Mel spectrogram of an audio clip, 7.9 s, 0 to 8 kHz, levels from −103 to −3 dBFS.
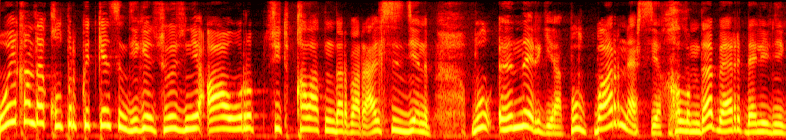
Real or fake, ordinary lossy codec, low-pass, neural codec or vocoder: real; none; none; none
